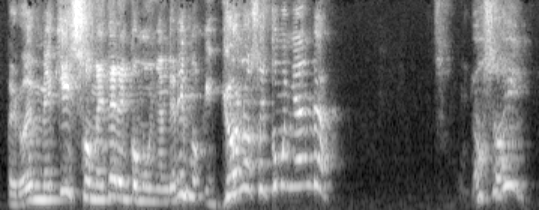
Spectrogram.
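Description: This Cuban livestream host, speaking with a Cuban accent, rants about politics and banters with commenters in slangy, repetitive, swear-heavy talk. His pitch is extremely high, with lively intonation, a moderate pace, and a slightly bright tone. The room is untreated and echoey.

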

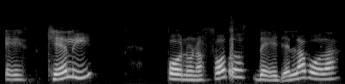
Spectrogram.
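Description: A woman's voice: a little high, normal speed, no echo, lo-fi sound. A woman gossiping in a casual chat, mixing in English phrases. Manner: animated gossip, code-switching into English. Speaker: podcast co-host.

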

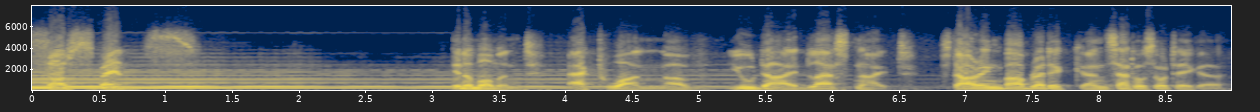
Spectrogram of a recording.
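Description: A man's voice: deep voice, gravelly. A man in the style of an old radio announcer, reading a theatrical, scripted drama introduction. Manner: slow, theatrical delivery. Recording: muffled old radio recording with music.

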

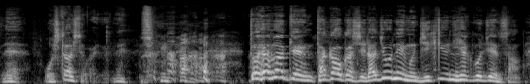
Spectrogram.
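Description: Lively high-voiced male radio host. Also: breathy edge. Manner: lively, laughing, quick banter. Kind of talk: casual chat, reading listener mail.

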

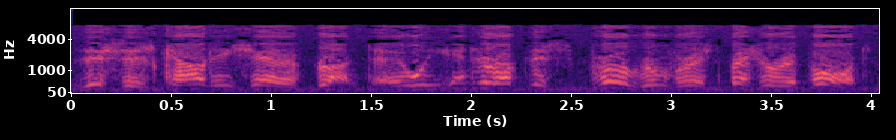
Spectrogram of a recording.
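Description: Sheriff on the car radio breaking into the broadcast, official bulletin tone, kinda high voice, muffled with light static. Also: male voice, a little fast. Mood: grave. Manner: official, announcer-like bulletin reading. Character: male county sheriff reading a special report. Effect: heard over a car radio, cutting into the program. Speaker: county sheriff. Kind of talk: old-time radio drama acting. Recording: dull radio broadcast with faint hiss.

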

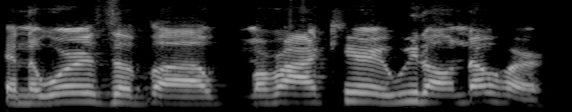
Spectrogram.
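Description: High-voiced laid-back man, playful. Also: fairly even intonation, normal speed, lo-fi sound. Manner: laid-back, playful, many fillers like "you know". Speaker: podcast co-host. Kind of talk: casual chat.

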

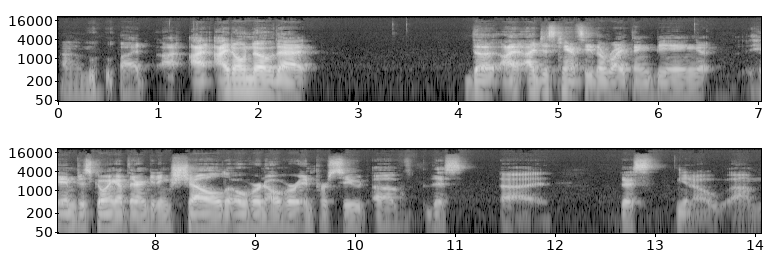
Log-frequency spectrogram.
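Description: Man, low-quality stream, backup mic, deep voice, halting, restarts often, casual call. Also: fairly bright tone. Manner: halting, with frequent restarts and slow stretches. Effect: low quality stream from a backup microphone. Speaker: podcast co-host. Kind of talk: casual sports chat over a call. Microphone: backup computer microphone.

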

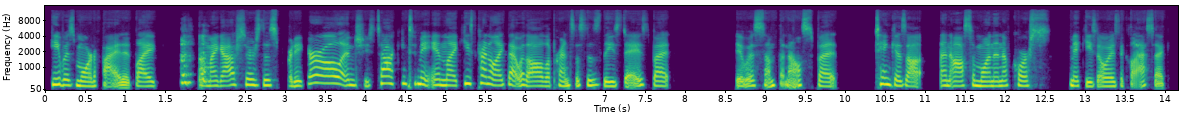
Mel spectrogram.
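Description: A woman's voice: medium pitch, gravelly, no echo, studio quality. A woman in her thirties hosting a casual chat, upbeat and chatty, laughing easily as she talks. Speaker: host.

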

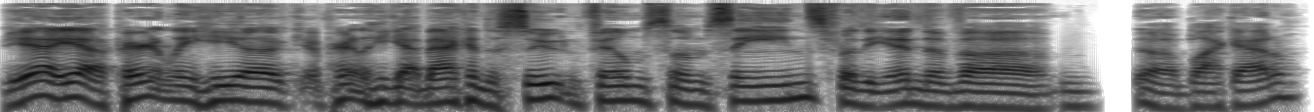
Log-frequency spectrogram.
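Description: Rambling enthusiastically in loose slang, a podcast host sick with strep throat sounds wheezy, congested and snotty while mouth-breathing. His mid-range voice is creaky and moves at normal speed. The audio is clean studio sound without echo.

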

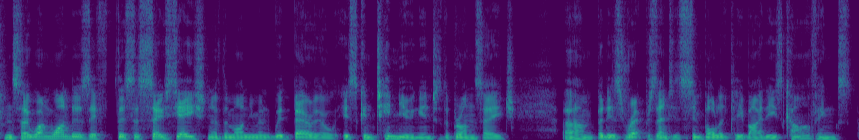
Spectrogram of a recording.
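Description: A middle-aged man, an archaeologist answering interview questions thoughtfully, with halting restarts between fluent explanations. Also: mid-range voice, level tone. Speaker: archaeologist guest.

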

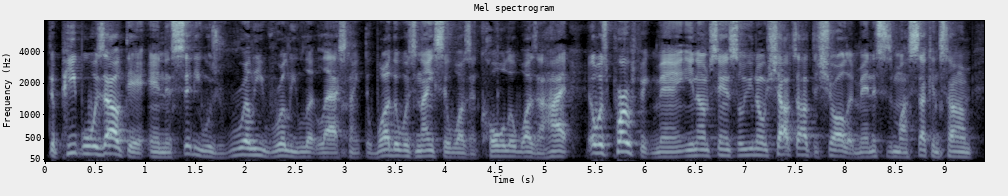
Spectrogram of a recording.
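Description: A man's voice: fairly low pitch, expressive, quick pace, few pauses. A man with a Brooklyn accent hosting a casual solo podcast in a slangy, emphatic, conversational way. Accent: Brooklyn, New York. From Brooklyn, New York. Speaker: podcast host.

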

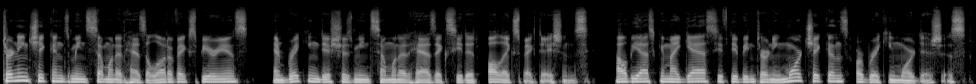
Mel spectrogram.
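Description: A man's voice: mid-range voice, a little fast, hardly any pauses, warm tone, no echo. A middle-aged man from Portugal with a Portuguese accent, hosting a podcast interview in an upbeat, playful way. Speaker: podcast host.

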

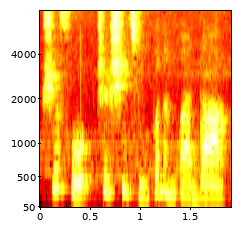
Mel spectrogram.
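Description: A woman's voice: mid-range voice, normal speed, breathy edge, poor audio. A woman voicing a frightened young male disciple who pleads and hesitates. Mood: pleading.

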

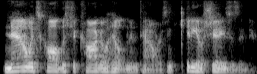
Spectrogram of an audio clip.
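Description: A man's voice: medium pitch, a little fast, sharp tone. A man in casual conversation, rambling a little and hesitant as he goes. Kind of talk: casual political chat.

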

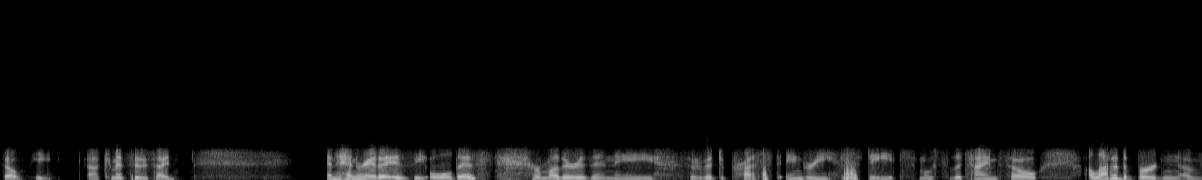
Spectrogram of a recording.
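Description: A woman's voice: sits low, moderate pace, no echo. A woman author talking in a chatty, casual way with many fillers and restarts during an interview, over a tinny phone line.

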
